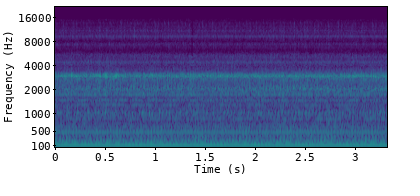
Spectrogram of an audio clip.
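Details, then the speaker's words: Washing machine motor removed and run directly on the bench at high speed in the spin direction, belt off: steady hum with a constant hissing, rough whir from a worn motor bearing. "Vou testar o sentido direto, o mesmo da centrifugação. Veja que já podemos ouvir barulho de rolamento."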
